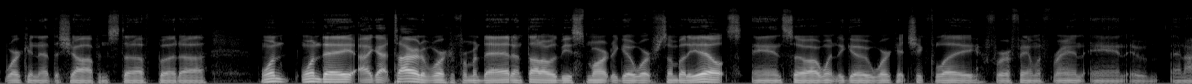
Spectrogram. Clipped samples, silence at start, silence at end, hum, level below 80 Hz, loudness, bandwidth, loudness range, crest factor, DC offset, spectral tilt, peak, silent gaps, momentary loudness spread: under 0.1%; 0.05 s; 0 s; none; -46 dBFS; -26 LUFS; 14 kHz; 6 LU; 18 dB; 0.4%; -6.5 dB/octave; -8 dBFS; none; 13 LU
